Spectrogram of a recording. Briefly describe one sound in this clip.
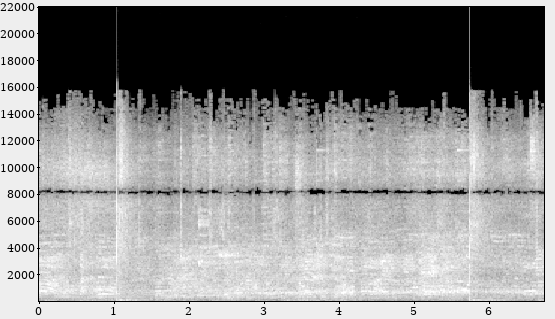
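A rubber ball thuds on a wooden floor.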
